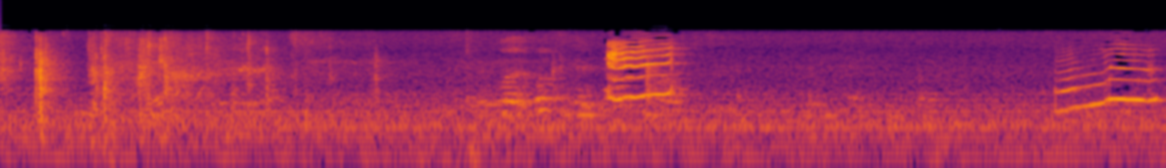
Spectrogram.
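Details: Cat giving a mating call: two brief wailing cries, each rising and bending, several seconds apart, with indistinct voices and knocking before them.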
